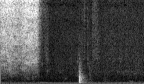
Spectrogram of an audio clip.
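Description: Aerosol spray can hissing as glue activator is sprayed onto a glued moulding, stopping abruptly about half a second in. A single short knock follows about a second later.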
